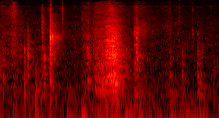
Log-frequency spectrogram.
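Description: Paper sticker sheets rustling and rubbing against the planner pages as they are handled, in a few brief rustles, the loudest about a second in.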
